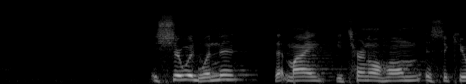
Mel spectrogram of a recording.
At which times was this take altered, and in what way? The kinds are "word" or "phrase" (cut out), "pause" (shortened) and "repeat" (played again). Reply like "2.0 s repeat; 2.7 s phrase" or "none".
2.0 s phrase; 2.6 s pause

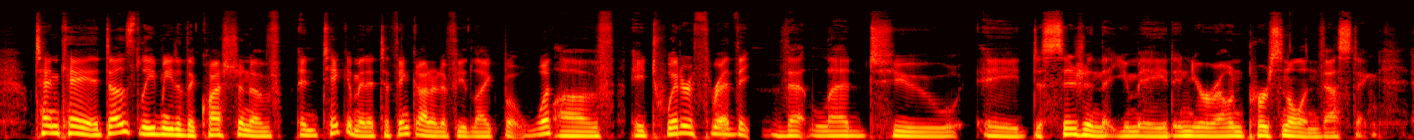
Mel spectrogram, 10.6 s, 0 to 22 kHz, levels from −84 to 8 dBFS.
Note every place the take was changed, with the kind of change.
2.1 s pause; 4.1 s phrase; 4.7 s pause; 5.6 s phrase

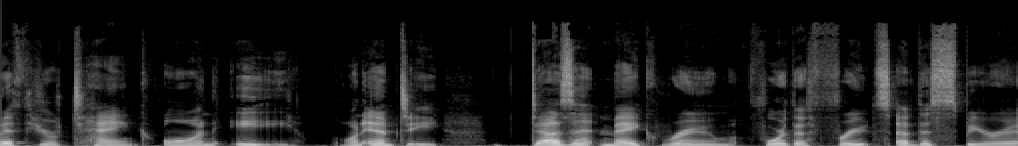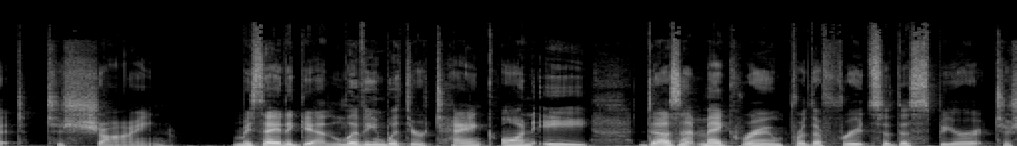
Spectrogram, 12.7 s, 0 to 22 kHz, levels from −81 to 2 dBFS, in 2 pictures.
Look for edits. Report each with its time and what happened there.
6.6 s pause; 7.7 s pause

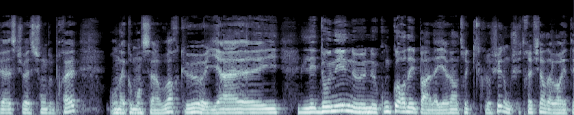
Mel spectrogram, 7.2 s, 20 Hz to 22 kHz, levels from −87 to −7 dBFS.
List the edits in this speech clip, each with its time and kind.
3.7 s word

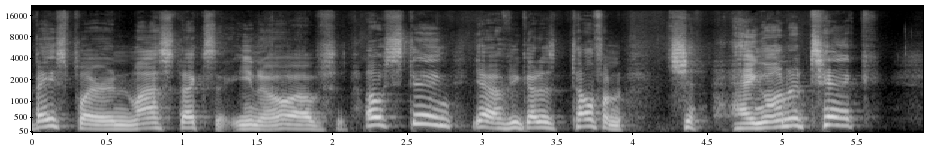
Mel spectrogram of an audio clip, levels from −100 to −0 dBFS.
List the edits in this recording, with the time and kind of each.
none

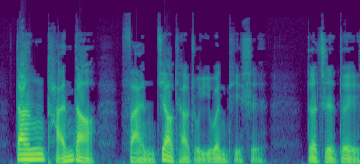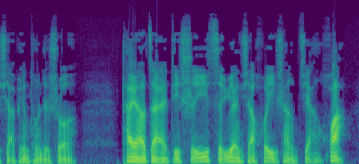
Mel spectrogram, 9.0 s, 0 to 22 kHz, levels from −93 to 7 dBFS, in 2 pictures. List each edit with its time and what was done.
none

